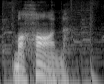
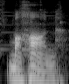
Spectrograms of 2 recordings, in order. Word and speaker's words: Marans: name of the town in France is called Mahan m a r a n s Mahan why they put an H in there there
